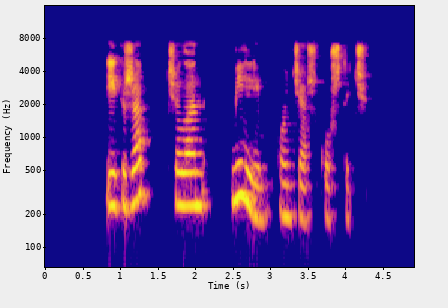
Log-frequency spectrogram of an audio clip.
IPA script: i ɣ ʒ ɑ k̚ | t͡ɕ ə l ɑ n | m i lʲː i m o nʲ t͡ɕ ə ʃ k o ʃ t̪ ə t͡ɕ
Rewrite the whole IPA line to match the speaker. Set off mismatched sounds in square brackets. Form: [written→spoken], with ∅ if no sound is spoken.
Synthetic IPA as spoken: i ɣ ʒ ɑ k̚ | t͡ɕ ə l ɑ n | m i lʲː i m o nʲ t͡ɕ [ə→ɑ] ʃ k o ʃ t̪ ə t͡ɕ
